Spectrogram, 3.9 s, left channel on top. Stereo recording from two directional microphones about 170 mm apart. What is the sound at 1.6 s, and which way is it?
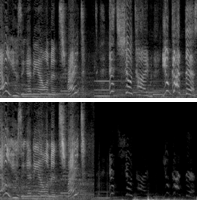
Music, 40° left (ahead or behind).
